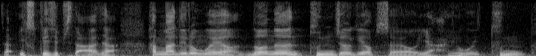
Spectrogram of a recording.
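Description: A man teaches an English writing class on video, coaxing his learners with quick questions and slow spoken drills. His voice sits a little high and swings widely as he talks. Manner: animated, coaxing, keeps asking students questions; repeats drills slowly, counts learners in. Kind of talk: classroom-style video lecture.

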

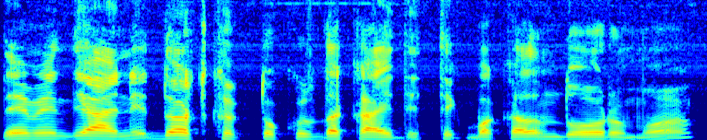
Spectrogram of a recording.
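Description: A man with a fairly high voice teaches music notation online, walking through each step as he works on screen. He hesitates often with drawn-out fillers. The sound is dry and close, with no room echo. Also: vocal fry, a little mellow. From Turkey. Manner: explains step by step while working on screen, with many hesitations. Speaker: music professor.

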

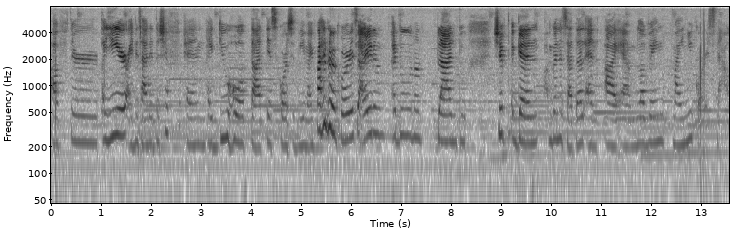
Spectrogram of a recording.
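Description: Lively young woman, higher voice. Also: a little slow, over music, poor audio. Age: 20s. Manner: lively, switches to Tagalog. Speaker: interviewee. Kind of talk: recorded self-introduction.

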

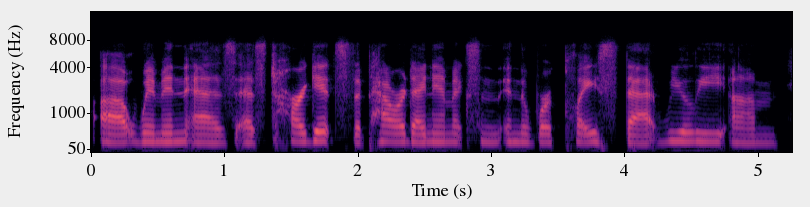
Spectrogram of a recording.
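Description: Female professor on a video panel; low-pitched, dry close sound, discursive and thoughtful. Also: little pitch movement, normal speed, fairly bright tone, clear, resonant tone, no echo, lo-fi sound. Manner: thoughtful, rambling, with restarts. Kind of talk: panel answer.

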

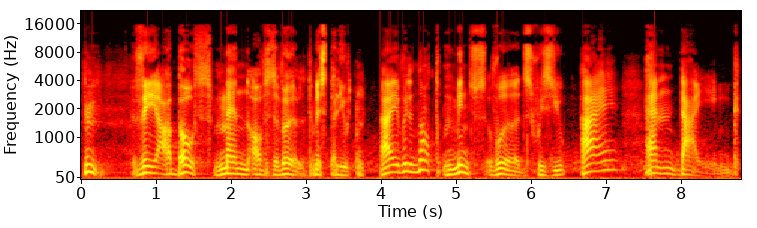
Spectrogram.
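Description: An actor playing a very old, dying count in a video game, weary and haughty, with a theatrical aristocratic manner. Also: male voice, mid-range voice, sing-song, a bit bright, slight background noise. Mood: weary, frail. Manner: slow, aristocratic, theatrical old-man delivery. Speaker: game character, an aged count. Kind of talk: dramatic video game voice acting.

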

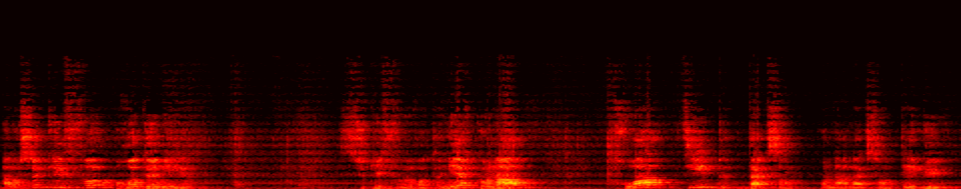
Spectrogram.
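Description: A male teacher with a Moroccan accent explains a French lesson slowly. His pitch rises and falls a lot as he stresses each word. He sounds like he is in a very echoey room. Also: wildly swooping pitch, a bit bright. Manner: slow, repeating words, asking then answering itself. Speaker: primary school French teacher. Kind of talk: classroom lesson.

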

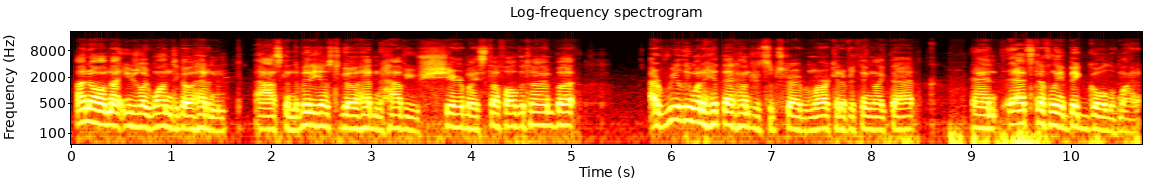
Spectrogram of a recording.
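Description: A man's voice: medium pitch, darkish tone. A young man chatting casually to his phone camera in a vlog, rambling and swearing a lot. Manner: rambling, swears often, repeats "definitely". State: out of breath on stairs. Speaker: vlogger. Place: office building and stairwell, indoors.

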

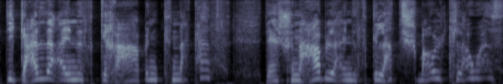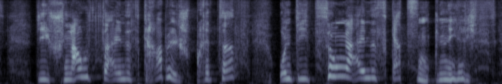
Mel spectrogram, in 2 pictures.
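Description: A man reading an audiobook, voicing an imperious female witch leader who lectures in a shrill, drawn-out way. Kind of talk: audiobook character voice.

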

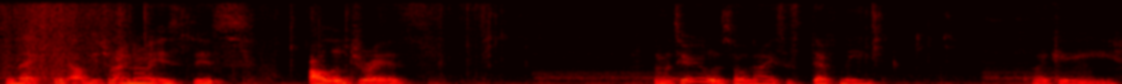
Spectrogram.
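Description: Filmed on a camera across her small bedroom, this young woman is a fashion vlogger doing a casual try-on haul, all sass and slang. Her voice sits in the mid-range with a dark tone, and the rough recording carries a little hiss or hum.

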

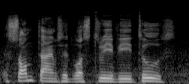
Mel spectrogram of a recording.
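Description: A man's voice: medium pitch, steady tone, moderate pace. Middle-aged man, football pundit, stammering restarts, non-native phrasing, outdoor stadium, handheld mic, faint hum. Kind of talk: studio-style punditry debate.

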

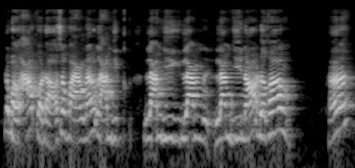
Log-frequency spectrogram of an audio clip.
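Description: Ranting on her livestream, a woman scolds and repeats herself with clear indignation, greeting viewers between tirades. The voice is high, pushed and bright, at a moderate pace.

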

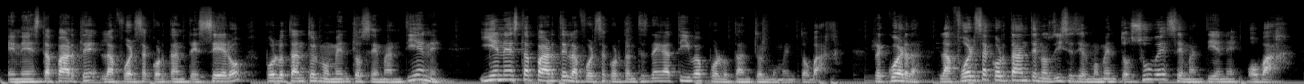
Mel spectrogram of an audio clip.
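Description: A man with a mid-range voice gives an engineering lesson in a patient, steady manner. He speaks straight to the viewer and walks them through each step. Soft music plays faintly behind him. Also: mid-range voice. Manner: patient, steady, addresses listener directly. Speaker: engineering teacher. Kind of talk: explaining structural diagrams.

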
